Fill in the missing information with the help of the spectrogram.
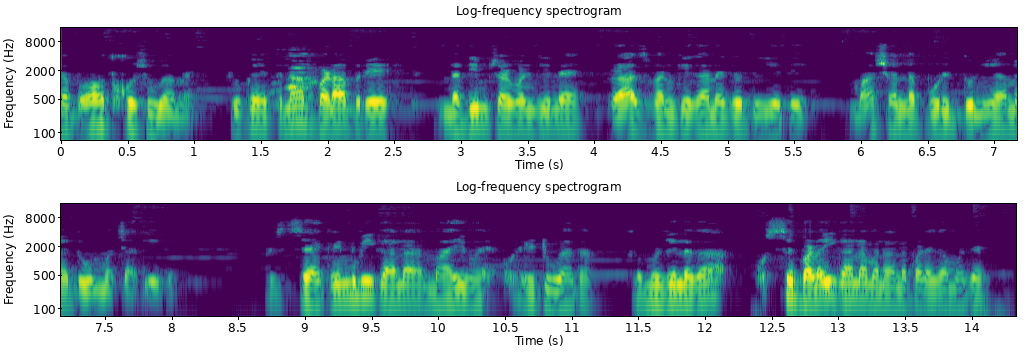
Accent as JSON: {"language": "Hindi", "town": "Firozabad", "region": "Uttar Pradesh", "country": "India", "lives_now": "Mumbai, India", "said": "मैं उत्तर प्रदेश, फिरोजाबाद एक शहर है चूड़ियों का, जहाँ चूड़ियाँ बहुत फेमस है।"}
